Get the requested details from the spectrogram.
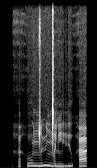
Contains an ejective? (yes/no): no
